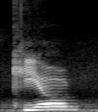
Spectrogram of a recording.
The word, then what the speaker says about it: Keogh: Yeah, it's Miss Keogh. – Miss Keogh. – Yeah, it's like K-E-O-G-H.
